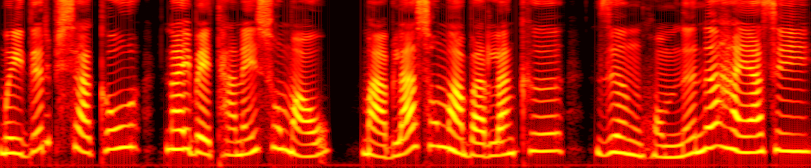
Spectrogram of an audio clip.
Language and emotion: Bodo, happy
